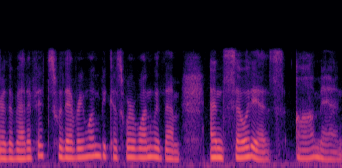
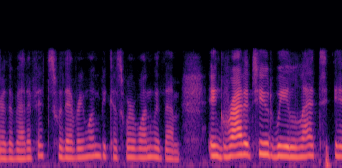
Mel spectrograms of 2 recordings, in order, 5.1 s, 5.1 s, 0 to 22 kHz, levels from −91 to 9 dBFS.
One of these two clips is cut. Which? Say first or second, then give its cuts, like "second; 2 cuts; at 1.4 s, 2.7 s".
first; 1 cut; at 3.1 s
